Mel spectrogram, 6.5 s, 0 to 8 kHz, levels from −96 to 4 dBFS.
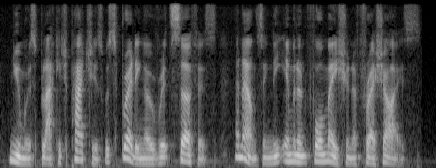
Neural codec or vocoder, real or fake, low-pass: none; real; 7.2 kHz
